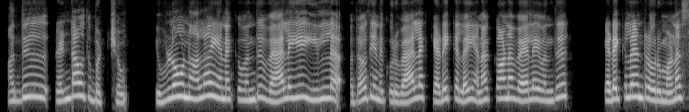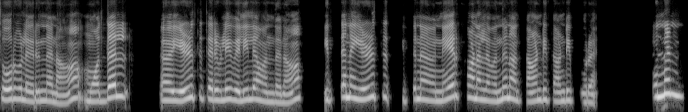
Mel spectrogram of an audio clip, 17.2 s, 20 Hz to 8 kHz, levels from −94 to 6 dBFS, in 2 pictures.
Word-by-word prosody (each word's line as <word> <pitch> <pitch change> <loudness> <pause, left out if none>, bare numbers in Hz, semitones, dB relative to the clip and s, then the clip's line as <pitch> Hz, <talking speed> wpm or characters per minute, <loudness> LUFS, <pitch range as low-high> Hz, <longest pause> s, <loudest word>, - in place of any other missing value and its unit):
அது 225 +7 -3 0.4
ரெண்டாவது 300 +6 0
பட்சம். 200 -2 -7 0.4
இவ்வளோ 270 +10 +1 0.2
நாளா 280 +5 +1 0.2
எனக்கு 260 -1 -2
வந்து 250 +5 -2 0.2
வேலையே 285 +8 +3 0.2
இல்ல. 280 +1 0 0.2
அதாவது 225 +10 -3
எனக்கு 220 -4 -5
ஒரு 200 - -3
வேலை 280 +8 +4 0.2
கெடைக்கல, 255 +1 0 0.2
எனக்கான 270 +4 +1
வேலை 235 +3 +3
வந்து 225 +7 -3 0.6
கெடைக்கலன்ற 295 +5 +4
ஒரு 225 - 0
மன 265 +7 +2
சோர்வில 255 -1 +1
இருந்தனா, 215 -5 -3 0.4
மொதல் 290 +10 +4 0.8
எழுத்துத் 275 +2 0
தேர்விலயே 250 0 +1
வெளியில 245 +4 +1
வந்தேனா, 195 -2 -3 0.5
இத்தன 300 +5 0
எழுத்து, 310 +3 -1 0.2
இத்தன 255 +3 -3 0.2
நேர்காணல 290 -3 +1
வந்து 240 +6 -1
நான் 240 -4 -4
தாண்டி 225 +4 -1
தாண்டி 220 +2 -3
போறேன். 195 -1 -6 0.7
என்னன் 365 +3 +7
255 Hz, 130 wpm, -20 LUFS, 225-285 Hz, 0.8 s, என்னன்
